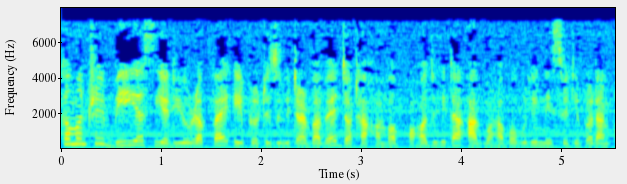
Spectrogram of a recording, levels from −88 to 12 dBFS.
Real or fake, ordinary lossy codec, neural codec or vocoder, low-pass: real; MP3, 32 kbps; none; 7.2 kHz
